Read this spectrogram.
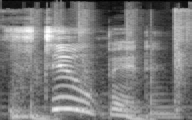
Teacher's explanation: You have to stress on the U syllable.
